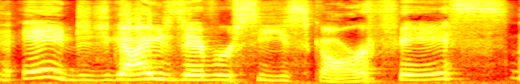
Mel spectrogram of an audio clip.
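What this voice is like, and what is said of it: Put-on Minnesota accent. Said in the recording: “I was about to give him like a Minnesota accent.”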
